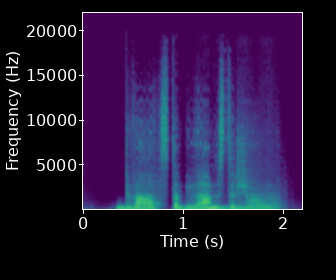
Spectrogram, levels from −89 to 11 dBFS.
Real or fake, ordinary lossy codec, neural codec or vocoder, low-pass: fake; none; codec, 44.1 kHz, 0.9 kbps, DAC; 19.8 kHz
